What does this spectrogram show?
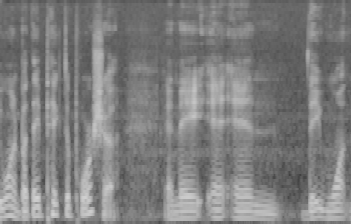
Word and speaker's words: Porsche: Pronounced Porsche. Not Porch.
